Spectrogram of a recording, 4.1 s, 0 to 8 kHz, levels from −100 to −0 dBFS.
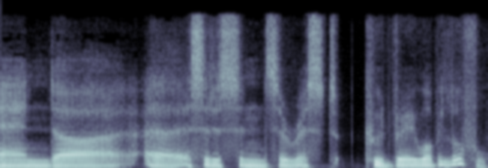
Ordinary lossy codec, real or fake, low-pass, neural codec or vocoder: MP3, 64 kbps; fake; 7.2 kHz; codec, 24 kHz, 0.5 kbps, DualCodec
